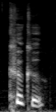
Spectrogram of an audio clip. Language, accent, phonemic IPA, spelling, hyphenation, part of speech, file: English, US, /ˈkuku/, cuckoo, cuc‧koo, noun / verb / adjective, En-us-cuckoo.ogg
